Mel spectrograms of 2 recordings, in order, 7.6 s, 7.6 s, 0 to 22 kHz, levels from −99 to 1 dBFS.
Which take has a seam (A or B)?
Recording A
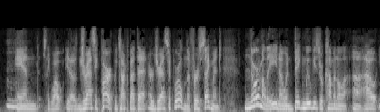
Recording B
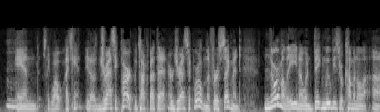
A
